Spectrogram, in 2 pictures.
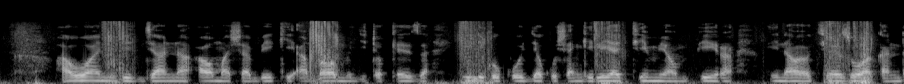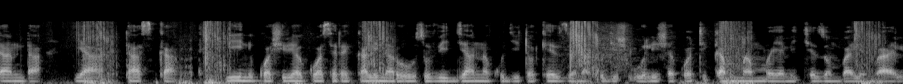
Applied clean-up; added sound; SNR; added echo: none; Tearing; 8 dB; none.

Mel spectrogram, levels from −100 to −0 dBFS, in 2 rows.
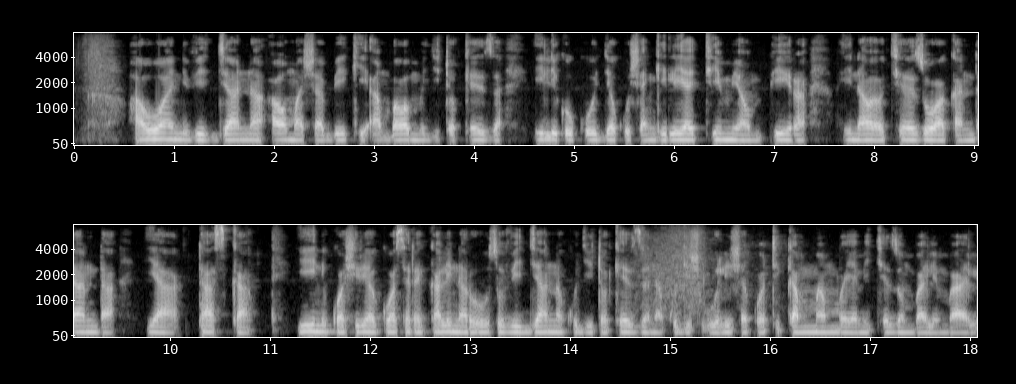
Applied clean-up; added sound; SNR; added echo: none; none; none; none.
